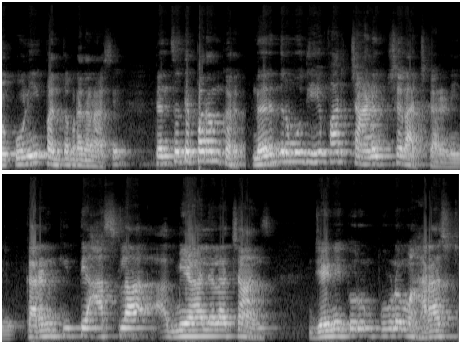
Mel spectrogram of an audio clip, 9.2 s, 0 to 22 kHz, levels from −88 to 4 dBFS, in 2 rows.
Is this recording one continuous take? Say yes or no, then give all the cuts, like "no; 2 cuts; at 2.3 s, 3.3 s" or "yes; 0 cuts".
no; 1 cut; at 2.4 s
